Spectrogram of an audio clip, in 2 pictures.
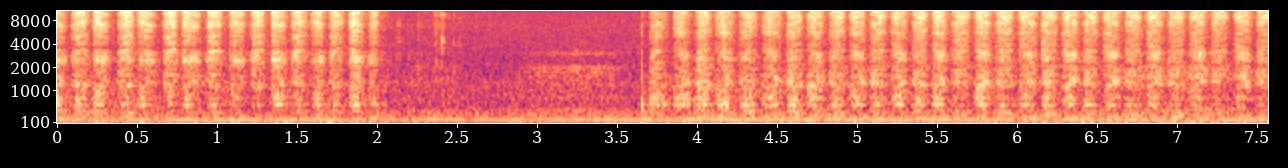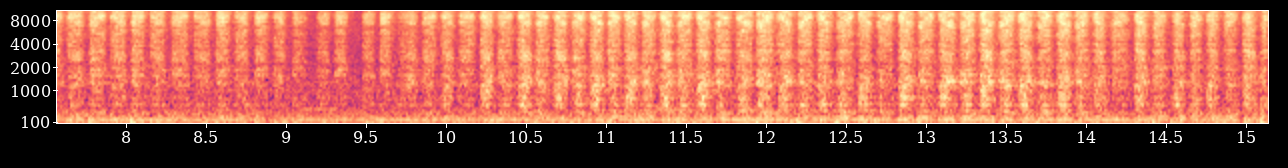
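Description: A colored pencil rubs vigorously across a flat paper coloring page, shading a horse's body and legs in fast strokes. A steady, rapid scratchy rasp continues throughout, dipping briefly in brightness early on before resuming at full pace.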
